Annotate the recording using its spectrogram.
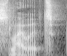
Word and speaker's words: Slaithwaite: The idea was we'll walk from Marsden to Slowett, as it's pronounced. It's written Slaithwaite, but it's pronounced Slowett, right? – Right.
